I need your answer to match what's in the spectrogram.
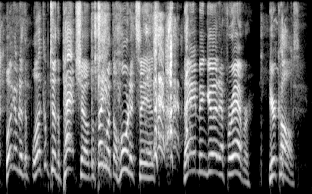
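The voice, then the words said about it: Put-on North Carolina accent. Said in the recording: “I don't know what voice that is for Pat ... that's a North Carolina accent.”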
